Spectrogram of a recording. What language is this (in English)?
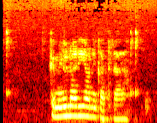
Basque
